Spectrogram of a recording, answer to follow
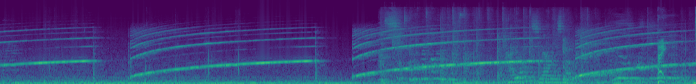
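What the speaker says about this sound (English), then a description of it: "do you hear that fire alarm?" In the video game Life Is Strange, a fire alarm sounds loud and continuous, with repeated rising wailing sweeps that restart every few seconds and layer over each other toward the end.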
